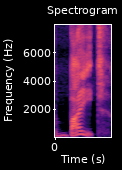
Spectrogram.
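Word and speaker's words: bight: Now you've got what is called the bite and that's spelled b i g ht.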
